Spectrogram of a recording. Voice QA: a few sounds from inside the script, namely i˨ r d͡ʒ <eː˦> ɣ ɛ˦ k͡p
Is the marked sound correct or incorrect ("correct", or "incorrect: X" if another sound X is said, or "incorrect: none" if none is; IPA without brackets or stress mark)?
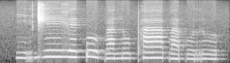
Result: correct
